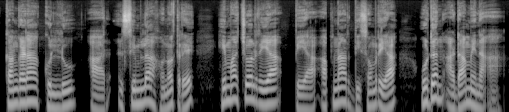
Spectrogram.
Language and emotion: Santali, neutral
